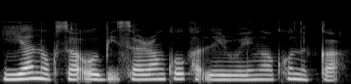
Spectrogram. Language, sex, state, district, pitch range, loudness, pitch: Garo, female, Meghalaya, West Garo Hills, 225-245 Hz, -16 LUFS, 230 Hz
